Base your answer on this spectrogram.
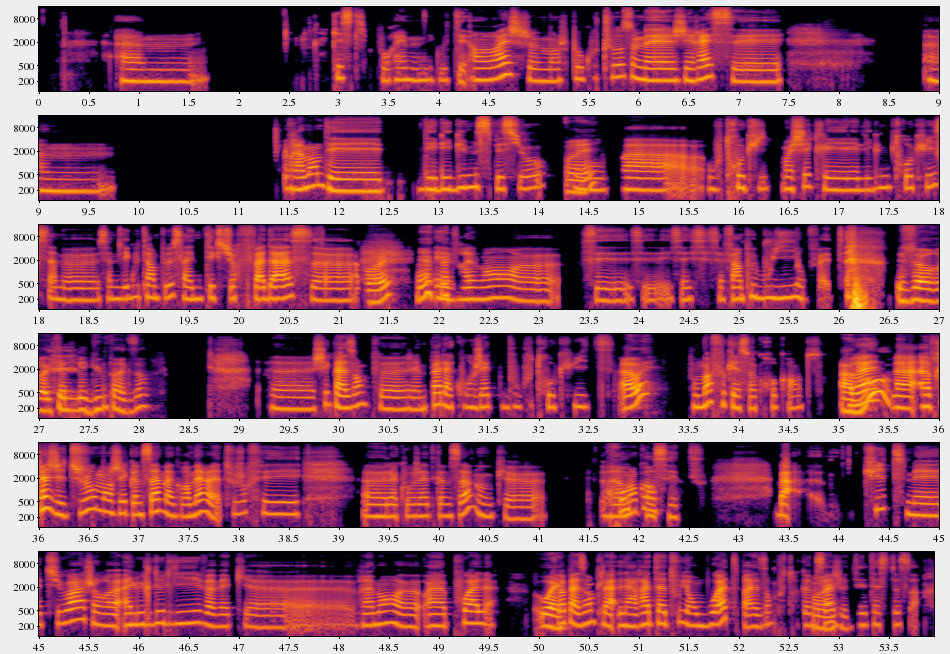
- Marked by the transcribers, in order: stressed: "mais"; stressed: "fadasse"; chuckle; chuckle; surprised: "Ah ouais ?"; surprised: "Ah bon ?"; tapping
- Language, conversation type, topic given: French, unstructured, Qu’est-ce qui te dégoûte le plus dans un plat ?
- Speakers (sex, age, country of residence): female, 20-24, France; female, 35-39, Spain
